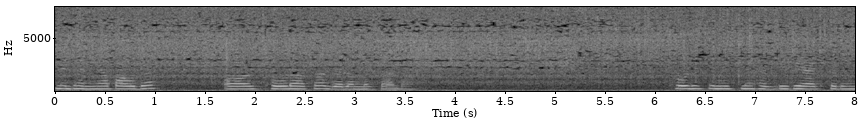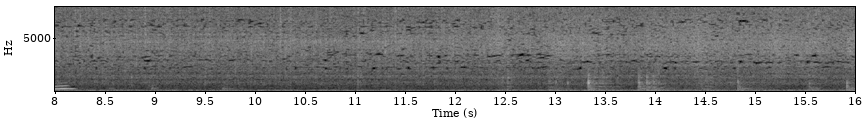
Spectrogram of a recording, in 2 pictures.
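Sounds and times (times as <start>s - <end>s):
zucchini sizzling in hot oil: 0.0s - 16.0s
wooden spatula scraping pan: 12.3s - 16.0s.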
